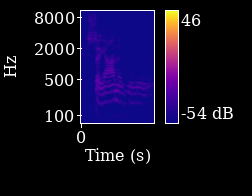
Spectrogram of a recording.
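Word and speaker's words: Stoianoglo: The losing presidential candidate, Stoyanoglu, is that how you pronounce it? Yes.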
